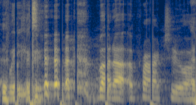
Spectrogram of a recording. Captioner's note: laughing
